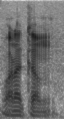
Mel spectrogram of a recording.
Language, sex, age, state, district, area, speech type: Tamil, male, 30-45, Tamil Nadu, Pudukkottai, rural, spontaneous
